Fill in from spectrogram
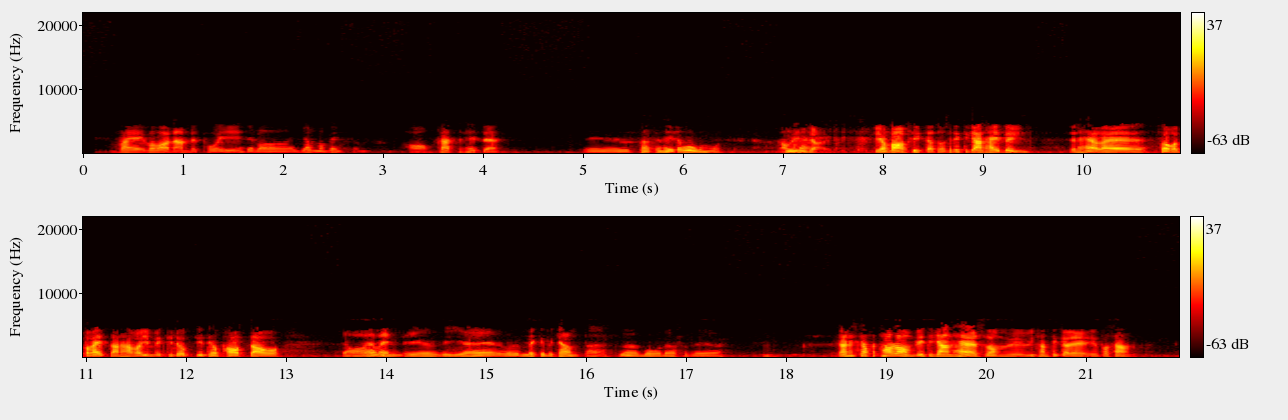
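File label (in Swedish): Kinnared Halland, dialekter, svenska sagor; Folkminnen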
